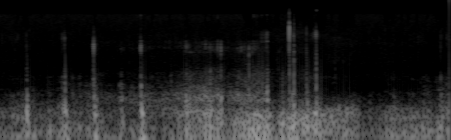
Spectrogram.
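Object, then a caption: Small silicone lattice mat. A fingertip and long nails tap and press a small, flat purple silicone lattice mat. The result is a run of soft, muffled low thumps over a steady low rumble, with occasional short, bright clicky ticks from the nails.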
